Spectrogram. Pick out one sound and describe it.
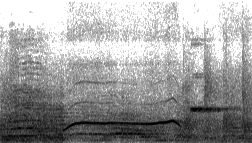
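A referee blows a whistle in one long blast.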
